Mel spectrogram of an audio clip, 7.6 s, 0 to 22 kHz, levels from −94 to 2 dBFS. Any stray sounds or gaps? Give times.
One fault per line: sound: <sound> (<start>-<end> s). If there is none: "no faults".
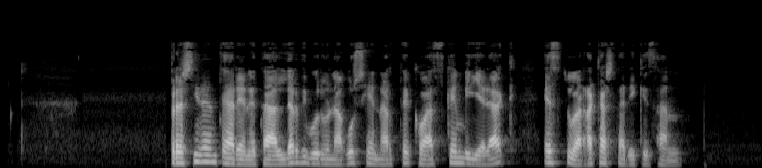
no faults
